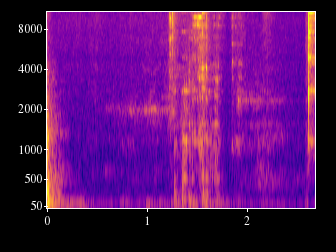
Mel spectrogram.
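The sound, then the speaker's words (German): A jar is lifted out of a water bath, with a burst of clattering and knocking midway, a softer rattle after, and a sharp clink at the very end. No one speaks. “So, ich fisch mal den Tiegel aus diesem Wasserbad.”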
